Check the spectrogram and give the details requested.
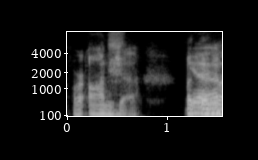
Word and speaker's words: Anja: I was like, oh, Anja or Anja. But then you're like, my name is Anza.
